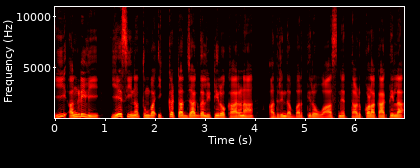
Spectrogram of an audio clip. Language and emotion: Kannada, disgusted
